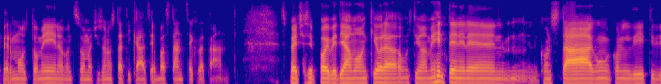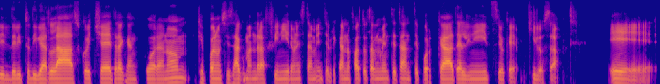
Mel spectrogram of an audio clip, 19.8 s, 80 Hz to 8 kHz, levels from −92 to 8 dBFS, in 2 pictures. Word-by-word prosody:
per - - -4
molto 105 0 -6
meno. 105 0 -2
Ma 100 - -10
insomma, 100 0 -8
ci 95 - -20
sono 100 +1 -8
stati - - -6
casi - - -5
abbastanza 100 0 -7
eclatanti. - - -12 0.7
Specie - - +2
se 115 -3 -2
poi 115 -1 +6
vediamo 110 0 +4
anche 115 +1 -1
ora 115 -1 +5
ultimamente 115 +2 +2
ne 115 0 +2
ne 110 0 +1
mhmm, 105 0 -10
con 105 -1 -7
sta 110 +1 +8
con 110 0 -4
con 110 +2 -7
i 110 0 -4
delitt 110 +1 -3
il 105 -1 -6
delitto 110 0 -4
di 105 0 -3
Garlasco 110 0 +4
eccetera, 110 0 0
che 105 - -10
ancora, 105 +1 -4
no, 120 +2 -2 0.2
che - - -10
poi 110 - 0
non 110 -1 -2
si 105 - -11
sa 105 +1 +1
come 105 - -7
andrà 105 +1 -2
a - - -1
finire, 105 0 -6
onestamente, 105 0 -7
perché - - -9
hanno - - -3
fatto - - -2
talmente 105 0 -4
tante 110 -3 -4
porcate 105 0 +2
all'inizio 105 0 -4
che, 485 +2 -6
chi - - -10
lo - - -6
sa. - - -6 0.7
Eh 105 -2 -1
110 Hz, 175 wpm, -24 LUFS, 105-110 Hz, 0.7 s, sta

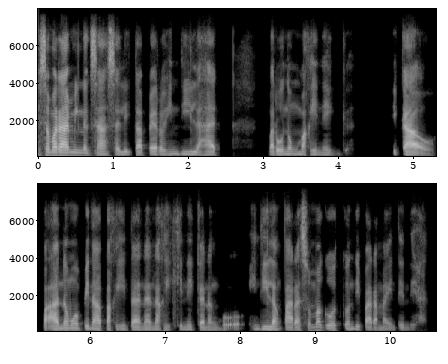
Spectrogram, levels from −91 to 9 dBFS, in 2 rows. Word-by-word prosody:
sa 155 - +5
maraming 145 -1 +8
nagsasalita 110 -6 +1
pero 110 +1 0
hindi 110 0 -7
lahat 100 -1 0 0.6
marunong 110 0 -1
makinig. 100 -4 -6 0.7
Ikaw, 80 -1 +5
paano 120 +2 +3
mo 130 -1 -2
pinapakita 115 -3 -2
na 100 0 -5
nakikinig 100 -1 -8
ka 95 - -3
ng 90 0 -9
buo - - -9
hindi 110 +1 -5
lang 105 -1 -2
para 95 0 0
sumagot 130 -4 -3
kundi 115 -3 -7
para 90 -2 -2
maintindihan? 90 0 -12
110 Hz, 135 wpm, -25 LUFS, 100-120 Hz, 0.7 s, maraming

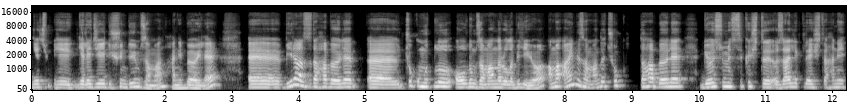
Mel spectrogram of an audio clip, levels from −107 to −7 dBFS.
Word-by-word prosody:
geç 150 +1 -4
eee, 145 -1 -1
geleceği 155 +3 -1
düşündüğüm 165 +4 -3
zaman, 135 +6 -2
hani, 120 +1 -2
böyle, 120 -2 +2 0.4
eee, 150 -1 +3
biraz 210 - +2
daha 175 0 0
böyle, 165 +1 +2 0.2
eee, 145 -1 +5
çok 215 0 -6
umutlu 185 0 +3 0.2
olduğum 160 +1 +1
zamanlar 150 0 +1
olabiliyor. 140 -4 0
Ama 190 +1 +2
aynı 240 +5 0
zamanda 180 +2 -3
çok 220 +3 -7 0.3
daha 195 +2 +1
böyle 180 +1 +2 0.2
göğsümün 185 +4 +1
sıkıştığı, 180 -3 -3
özellikle, 160 +3 -1
işte, 150 0 -6
hani, 155 +1 -6
160 Hz, 135 wpm, -23 LUFS, 145-180 Hz, 0.4 s, eee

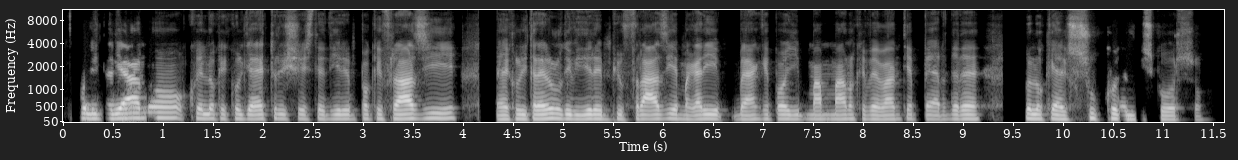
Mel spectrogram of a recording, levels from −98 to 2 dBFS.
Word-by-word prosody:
co' 145 - +1
l'italiano 145 +3 +3
quello 135 -1 0
che 130 -1 -7
col 130 +1 -4
dialetto 125 +1 0
riusciresti 130 -1 -5
a - - -4
dire 125 +1 -1
in 120 -1 -7
poche 130 0 -4
frasi, 135 +4 +3 0.4
ehm, 115 0 0
co' 115 +3 -6
l'italiano 125 +2 +4
lo 140 - +2
devi 125 -2 0
dire 130 +1 +3
in 125 -2 0
più 125 +4 -6
frasi 125 +2 +1
e 130 - +2
magari, 120 +1 +1
beh, 125 -1 -6
anche 120 +2 -3
poi, 120 0 0
man 120 0 -2
mano 120 +1 0
che 125 0 -9
vai 120 - +1
avanti, 120 +2 -1
a 125 - -9
perdere 125 +1 -1 0.4
quello 130 -2 +2
che 135 -1 -1
è - - +4
il 115 - +1
succo 140 +4 -1
del 120 -2 -3
discorso. 110 -3 -6
125 Hz, 205 wpm, -22 LUFS, 120-130 Hz, 0.4 s, l'italiano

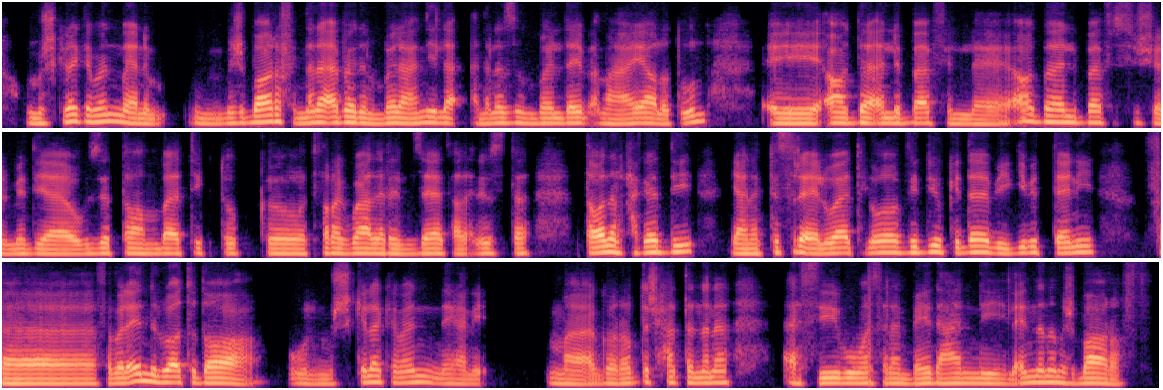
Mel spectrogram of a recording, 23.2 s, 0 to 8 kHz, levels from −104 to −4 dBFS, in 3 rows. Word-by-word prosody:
والمشكلة 120 +6 0
كمان 155 0 +1
يعني، 115 -4 +1 0.2
مش 120 +1 -4
باعرف 145 +2 +3
إن 120 +1 -1
أنا 135 -1 +4
أبعِد 135 0 +3
الموبايل 125 +1 +2
عندي، 125 +3 +1
لأ، 130 - -2
أنا 115 0 -4
لازم 125 +1 -1
الموبايل 120 0 -1
ده 125 - +2
يبقى 125 -2 -2
معايا 115 +2 0
على 115 -3 +1
طول، 135 +9 -2 0.4
آآ 115 -1 +2
أقعد 125 +1 +1
بقى 130 - +4
أقلِّب 125 0 0
بقى 125 -1 +1
في 120 - -18
ال 110 -1 -3
أقعد 110 +9 -1
أقلِّب 145 -3 +2
بقى 135 -1 +1
في 130 - -15
السوشيال 120 -3 -7
ميديا، 110 -1 0
وبالذات 110 +3 -2
طبعًا 115 -2 0
بقى 115 0 +2
تيك 115 0 -10
توك، 115 -1 -5 0.2
وأتفرج 115 +1 0
بقى 120 +1 +2
على 115 0 +3
ريلزات 115 0 -1
على 105 +1 -2
الإنستا، 120 +1 -4 0.4
طبعًا 135 +3 +7
الحاجات 135 +1 +2
دي 150 +4 0 0.2
يعني 115 -1 +1
بتسرق 135 +4 +2
الوقت، 125 +2 +2
اللي 125 +2 -3
هو 135 0 +4
فيديو 135 +3 +1
كده 145 +2 +2
بيجيب 125 +1 -1
التاني، 140 +2 0 0.3
ف - - -7 0.6
فبالاقي 120 +5 +2
إن 175 - +3
الوقت 140 -2 +3
ضاع، 125 -1 +2 0.2
والمشكلة 115 +6 -3
كمان 135 -2 -3
يعني، 110 -1 -6 0.4
ما 110 -3 -2
جربتش 120 +5 -3
حتى 130 -2 -3
إن 130 - 0
أنا 135 +1 0 0.4
أسيبه 125 +2 +1
مثلًا 120 -2 -2
بعيد 120 +2 0
عني، 120 -1 0
لإن 130 +6 -1
أنا 140 0 +2
مش 130 -4 -1
باعرف. 115 -3 +1
120 Hz, 195 wpm, -22 LUFS, 115-135 Hz, 0.6 s, طبعًا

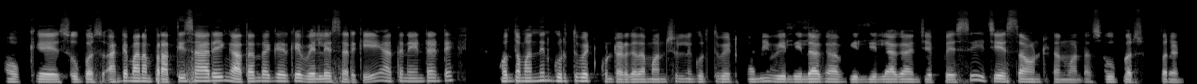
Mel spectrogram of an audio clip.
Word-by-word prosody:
Okay. 120 +1 -2 0.2
Supers. 120 -2 0
అంటే 135 +7 +2
మనం 150 -1 +5
ప్రతిసారి 160 +7 +4
ఇంగ 175 -4 -2
అతని 145 +4 +1
దగ్గరికే 150 0 +2
వెళ్ళేసరికి, 125 -4 +1 0.2
అతనేంటంటె 155 +3 -2 0.5
కొంతమందిని 155 +4 +1
గుర్తువెట్టుకుంటాడు 155 -7 0
గదా! 120 0 +2
మనుషుల్ని 125 +2 -6
గుర్తుపెట్టుకొని 125 +1 -5
వీళ్ళిలాగ, 125 0 +2 0.2
వీళ్ళిలాగ 120 0 -1
అని 115 -1 -12
చెప్పేసి 110 - -3 0.2
చేస్తా 135 -1 +2
ఉంటాడన్నమాట. 110 -2 -8 0.2
సూపర్. 115 -2 -2
సూపరండి. 110 -2 -5
125 Hz, 115 wpm, -24 LUFS, 120-150 Hz, 0.5 s, మనం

